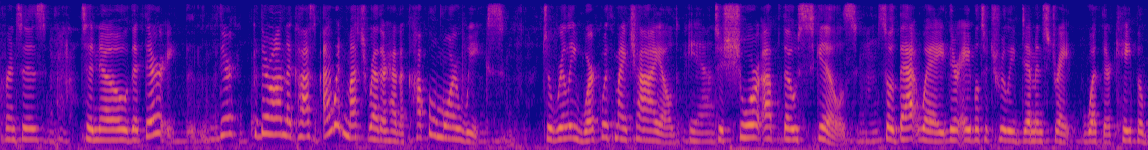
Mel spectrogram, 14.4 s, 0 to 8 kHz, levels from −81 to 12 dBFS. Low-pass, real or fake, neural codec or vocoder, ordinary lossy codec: 7.2 kHz; fake; codec, 16 kHz, 4.8 kbps, FACodec; Opus, 64 kbps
